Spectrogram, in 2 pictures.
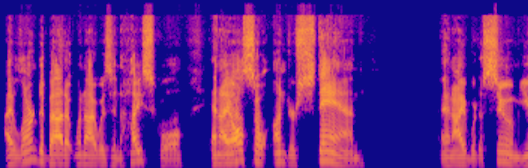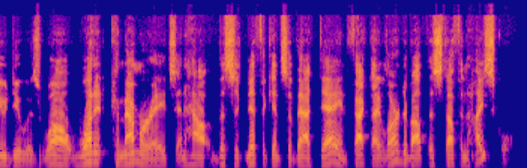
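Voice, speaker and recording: A man's voice: medium pitch, fairly quick, fairly bright tone, no room sound. A man hosting a political call-in radio show, combative and sarcastic, cutting across callers.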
